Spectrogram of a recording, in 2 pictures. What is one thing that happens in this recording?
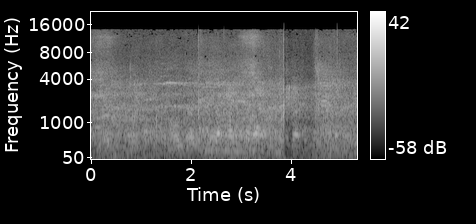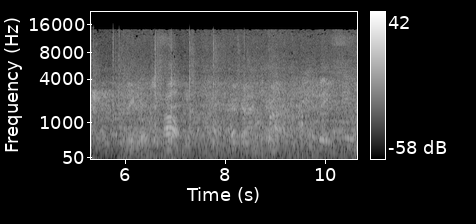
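A crowd of spectators murmurs and calls out across an open stadium.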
